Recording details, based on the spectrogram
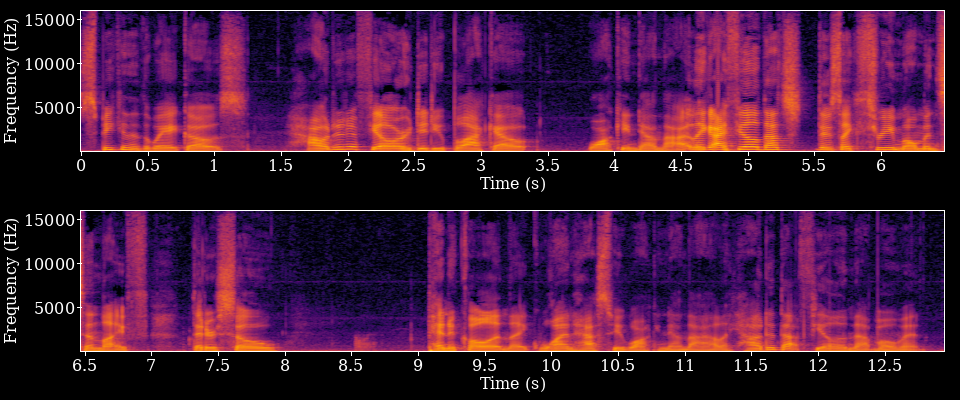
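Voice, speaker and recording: A woman with an ordinary speaking voice and a Canadian accent, fairly low pitch, lively intonation and fairly quick pace, in a very clean recording with a silent background. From Canada, Alberta. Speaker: podcast co-host. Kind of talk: casual chat.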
